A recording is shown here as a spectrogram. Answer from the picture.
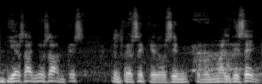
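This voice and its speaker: With ordinary pitch variation, a man talks at a very fast pace. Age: 80s+. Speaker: engineer, former city official. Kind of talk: interview.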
